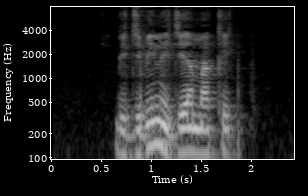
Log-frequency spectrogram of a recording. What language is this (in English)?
Eton (Cameroon)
